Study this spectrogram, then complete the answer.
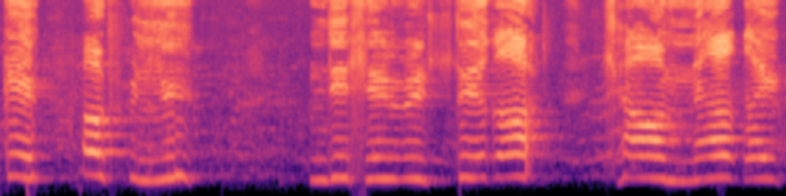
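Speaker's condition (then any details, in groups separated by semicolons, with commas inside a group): Cerebral palsy; speech not clear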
